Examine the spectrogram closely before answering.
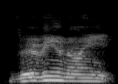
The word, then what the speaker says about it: Vivianite: Vivianite is like fucking Viv Knight, 4 syllables.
